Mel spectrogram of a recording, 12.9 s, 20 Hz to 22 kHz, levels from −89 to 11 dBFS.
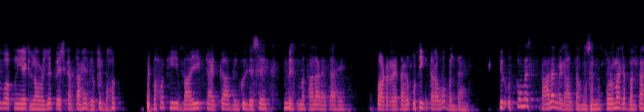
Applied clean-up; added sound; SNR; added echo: neural mask model Resemble Enhance denoiser.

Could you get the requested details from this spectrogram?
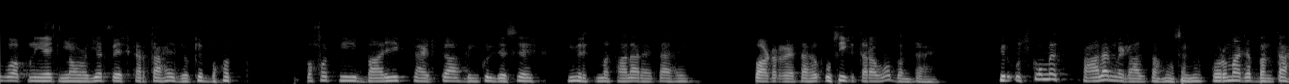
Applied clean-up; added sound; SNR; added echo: neural mask model DeepFilterNet 3.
